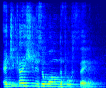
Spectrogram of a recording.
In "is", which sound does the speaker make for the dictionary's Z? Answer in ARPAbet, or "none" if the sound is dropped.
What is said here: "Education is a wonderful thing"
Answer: Z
